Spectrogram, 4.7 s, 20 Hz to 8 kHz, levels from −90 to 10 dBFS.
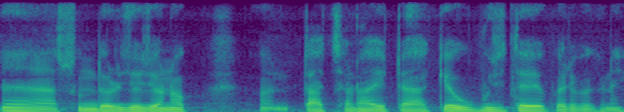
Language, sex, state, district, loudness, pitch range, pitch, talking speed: Bengali, male, Jharkhand, Jamtara, -16 LUFS, 115-120 Hz, 120 Hz, 100 wpm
